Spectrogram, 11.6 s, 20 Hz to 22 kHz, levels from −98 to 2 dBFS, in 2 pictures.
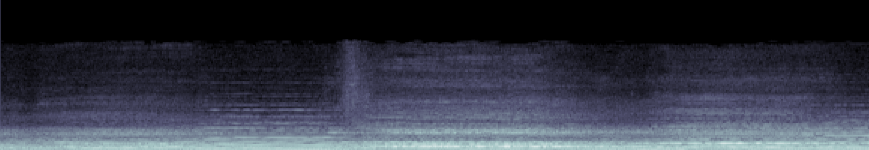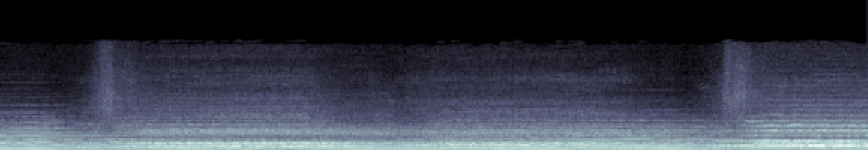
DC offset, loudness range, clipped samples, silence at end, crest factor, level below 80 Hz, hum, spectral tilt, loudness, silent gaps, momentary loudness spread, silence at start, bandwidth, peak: under 0.1%; 3 LU; under 0.1%; 0 s; 18 dB; -38 dBFS; none; -6.5 dB/octave; -19 LUFS; none; 7 LU; 0 s; 11.5 kHz; 0 dBFS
